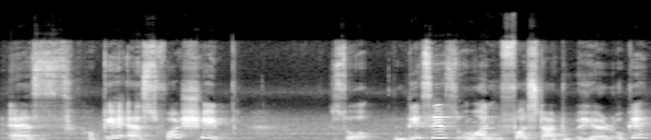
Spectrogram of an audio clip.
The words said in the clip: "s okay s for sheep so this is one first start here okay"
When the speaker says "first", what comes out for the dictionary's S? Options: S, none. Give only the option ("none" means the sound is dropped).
none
